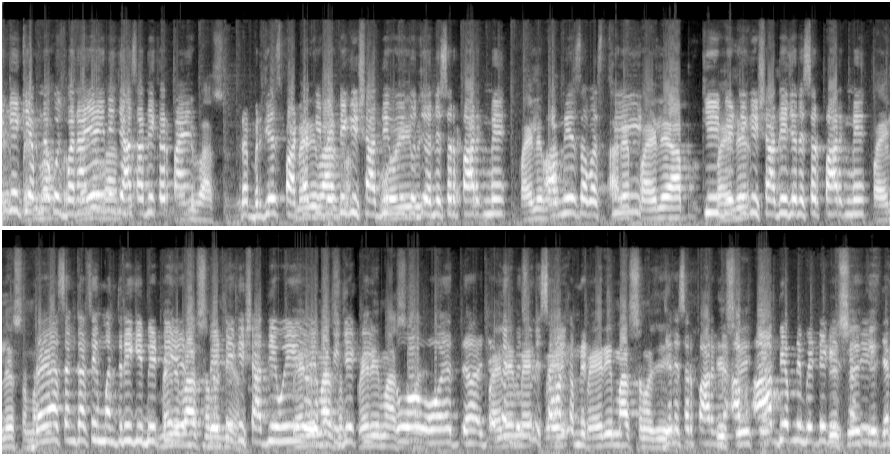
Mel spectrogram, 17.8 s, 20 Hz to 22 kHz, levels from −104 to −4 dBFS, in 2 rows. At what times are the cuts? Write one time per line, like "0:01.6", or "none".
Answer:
none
